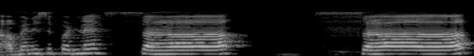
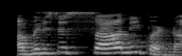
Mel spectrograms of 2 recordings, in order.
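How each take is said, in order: First: सा held long and louder; stretched vowel. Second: Said in the usual way. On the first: Shown as a demonstration. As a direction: draw out सा for two fingers' length. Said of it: "दो उंगलियां खींच के पढ़ना". (सा को दो उंगलियों जितना खींचें)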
